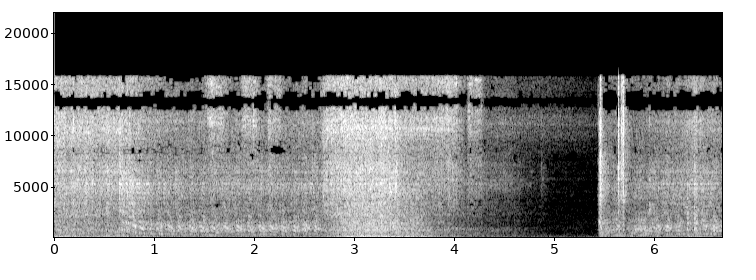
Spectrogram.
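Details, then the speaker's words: Ford 460 big block in a 1976 Lincoln Continental, 41,000 original miles: catches and roars briefly, then fades and dies within seconds before cranking again; not pulling gas from the tank (two fuel lines), fuel starvation. "she ain't pulling no gas though there's two gas lines on this thing too coming from the tank"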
